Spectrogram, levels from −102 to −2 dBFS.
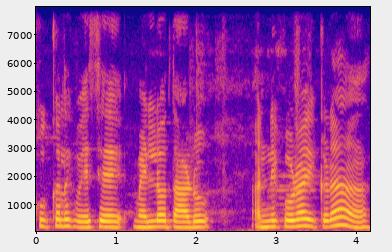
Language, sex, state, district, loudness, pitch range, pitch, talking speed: Telugu, female, Andhra Pradesh, Annamaya, -14 LUFS, 205-230 Hz, 215 Hz, 100 wpm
